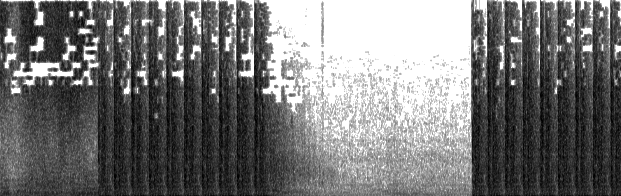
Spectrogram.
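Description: Two loud bursts of rapid automatic gunfire, about eight shots a second. The first starts about a second in and lasts under two seconds, and the second starts near the end.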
